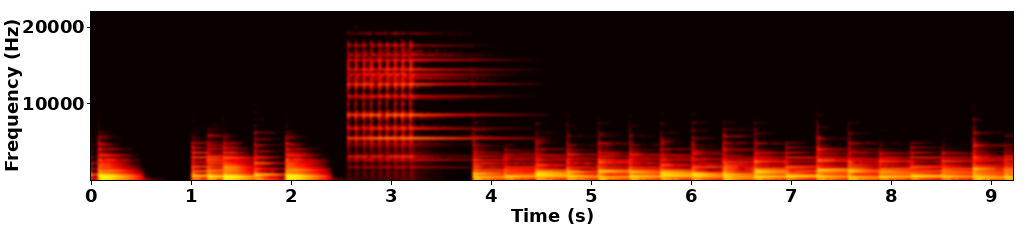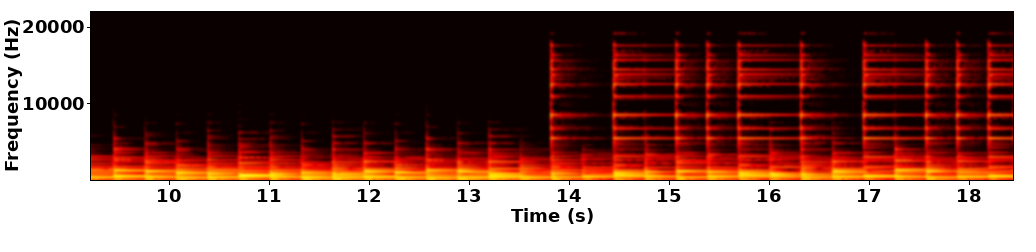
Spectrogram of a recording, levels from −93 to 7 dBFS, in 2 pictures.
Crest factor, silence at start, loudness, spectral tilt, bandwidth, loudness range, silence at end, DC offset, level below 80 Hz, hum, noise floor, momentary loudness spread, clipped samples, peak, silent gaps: 14 dB; 0 s; -18 LUFS; -5 dB/octave; 18.5 kHz; 4 LU; 0 s; under 0.1%; -46 dBFS; none; -70 dBFS; 5 LU; under 0.1%; -4 dBFS; none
